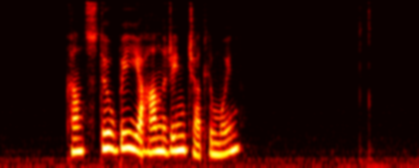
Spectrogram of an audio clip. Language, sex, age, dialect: Faroese, female, 36-60, Norðurstreymoy/Eysturoy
